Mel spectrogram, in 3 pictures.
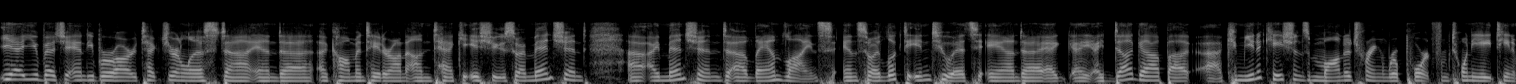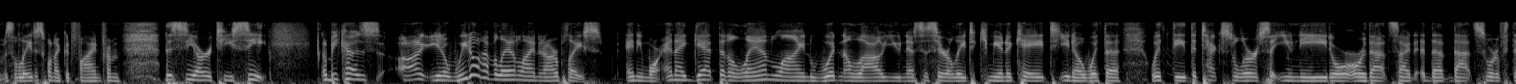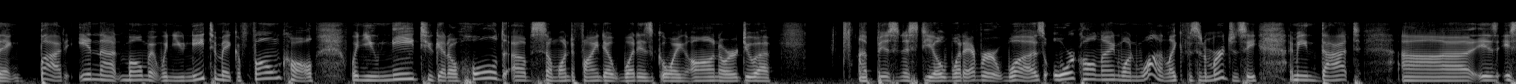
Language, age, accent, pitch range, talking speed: English, 40-59, American, 170-205 Hz, 200 wpm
